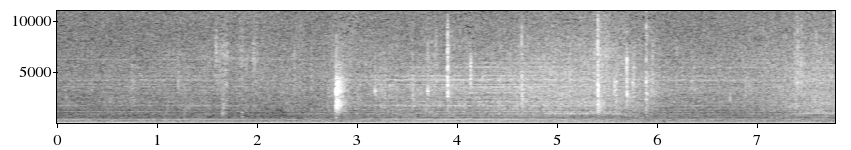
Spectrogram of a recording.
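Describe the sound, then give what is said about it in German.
Steady soft rain gives a faint, even hiss with a few scattered light drop ticks throughout, and no voices. “Der Regen kann nicht schaden.”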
